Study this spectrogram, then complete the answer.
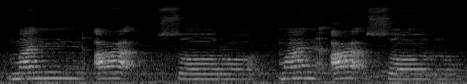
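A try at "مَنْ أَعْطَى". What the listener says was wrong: Man a, oh ini huruf to.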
